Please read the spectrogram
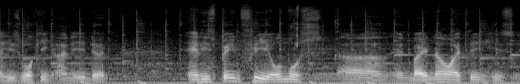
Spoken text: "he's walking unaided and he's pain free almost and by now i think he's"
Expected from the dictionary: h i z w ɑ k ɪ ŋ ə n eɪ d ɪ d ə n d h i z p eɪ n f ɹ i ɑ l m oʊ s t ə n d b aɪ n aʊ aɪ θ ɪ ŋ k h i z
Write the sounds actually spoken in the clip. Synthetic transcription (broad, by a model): h i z w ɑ k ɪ ŋ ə n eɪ d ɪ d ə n h i s p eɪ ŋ f ɹ i ɑ l m oʊ s t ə n b aɪ n aʊ aɪ t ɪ ŋ k h i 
